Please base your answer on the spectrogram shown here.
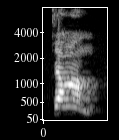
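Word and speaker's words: tomb: टॉम, टॉम्ब नहीं, टॉम, मकबरा।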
